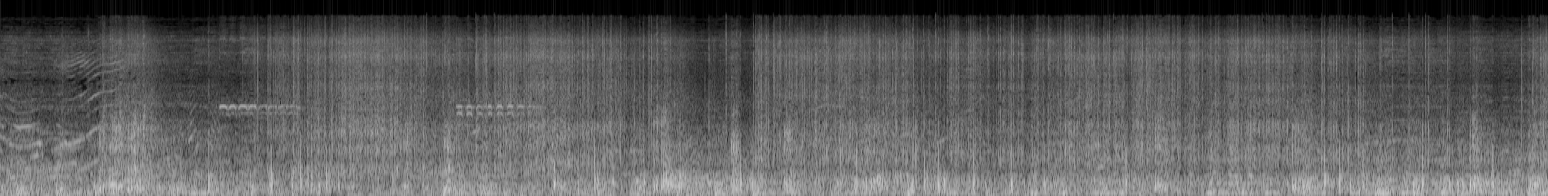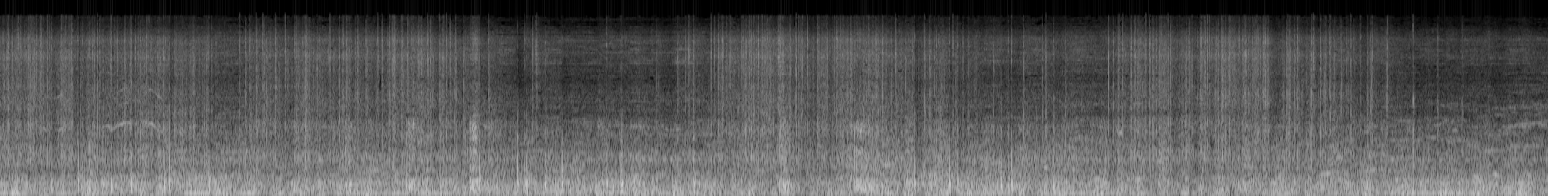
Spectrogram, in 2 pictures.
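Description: Fireworks going off overhead in a continuous barrage of bangs and crackles, over a crowd's voices. Two brief high whistles sound about two and five seconds in.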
